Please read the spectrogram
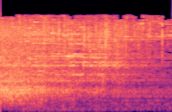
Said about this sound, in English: The Mesopotamian plastic storage container. You've destroyed it. I didn't know plastic could shatter like that.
